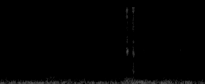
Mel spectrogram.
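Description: Faint handling of a small paper snippet being placed and pressed onto a paper tag by hand, with one short crisp paper rustle a little past a second in, over a low room hum.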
